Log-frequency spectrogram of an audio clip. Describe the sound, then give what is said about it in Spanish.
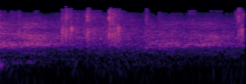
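Football crowd at a Huesca match cheering its team on: a steady, dense roar of many voices, with a voice over it. “Anima el público al Huesca, que lo tiene en su mano el llevarse tres puntos más.”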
